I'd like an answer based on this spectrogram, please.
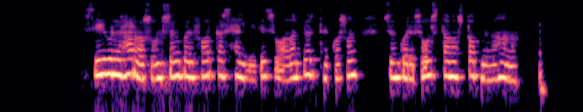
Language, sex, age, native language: Icelandic, female, 50-59, Icelandic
